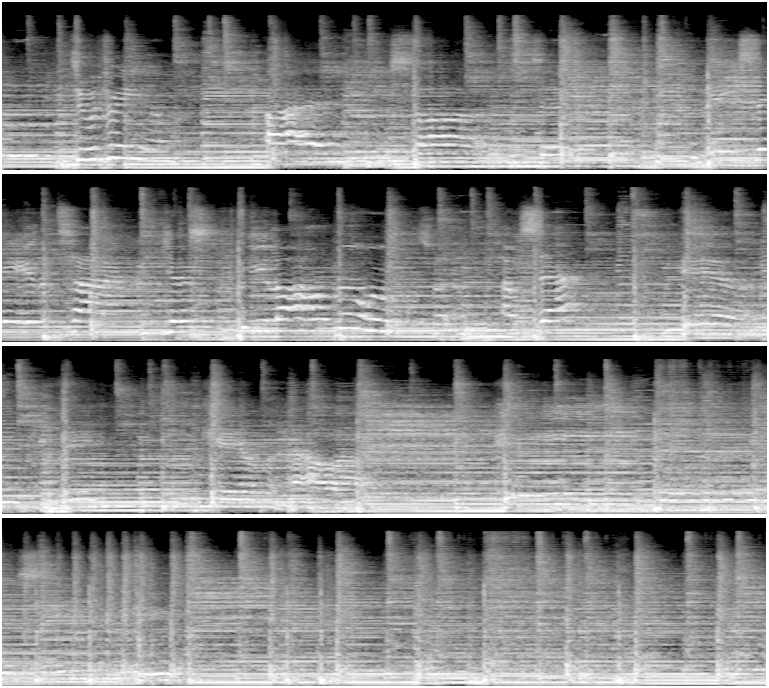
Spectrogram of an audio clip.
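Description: Live band playing a blues-pop song: acoustic guitar, electric guitar, electric bass and a Sonor drum kit, with a melodic line bending in pitch over the band through the first two-thirds.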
